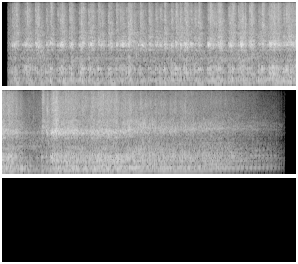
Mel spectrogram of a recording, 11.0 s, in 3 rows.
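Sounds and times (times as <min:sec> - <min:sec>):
car engine pulsing exhaust: 0:00.1 - 0:07.2.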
